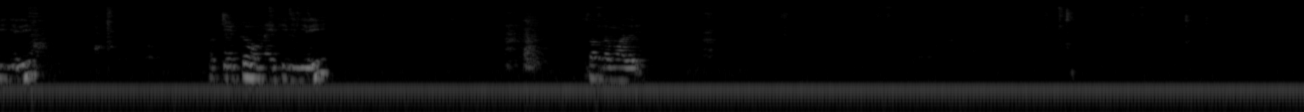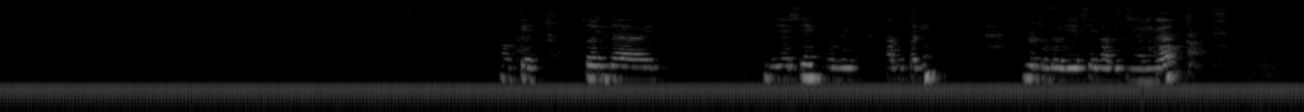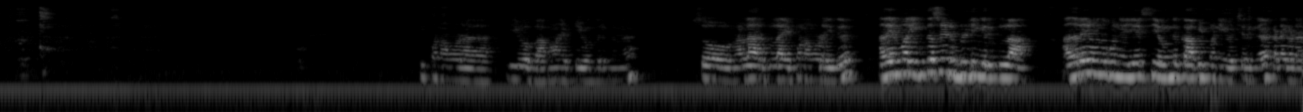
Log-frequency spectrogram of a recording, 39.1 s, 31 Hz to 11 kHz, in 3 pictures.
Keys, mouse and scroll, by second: 0.6 middle click, 1.3 scroll up 2, 1.6-2.0 scroll down 1, 2.0 r, 3.9 g, 6.8-7.7 scroll down 1, 7.7 g, 10.5 shift+d, 12.0 g, 19.0 click, 20.8 shift+d, 24.4 click, 25.0 Right, 25.3 KP_Decimal, 26.5 KP_0, 27.5 alt+a, 27.8 scroll down 2, 28.4-29.7 scroll up 1, 31.0-37.5 drag.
